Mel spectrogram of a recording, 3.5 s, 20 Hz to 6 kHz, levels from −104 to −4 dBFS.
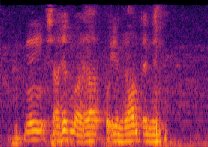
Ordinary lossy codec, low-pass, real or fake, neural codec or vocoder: AAC, 32 kbps; 5.4 kHz; fake; codec, 16 kHz in and 24 kHz out, 1.1 kbps, FireRedTTS-2 codec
